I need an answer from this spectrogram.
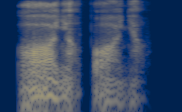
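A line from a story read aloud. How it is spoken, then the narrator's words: Grumbling spirit. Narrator (Russian): проворчал дух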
